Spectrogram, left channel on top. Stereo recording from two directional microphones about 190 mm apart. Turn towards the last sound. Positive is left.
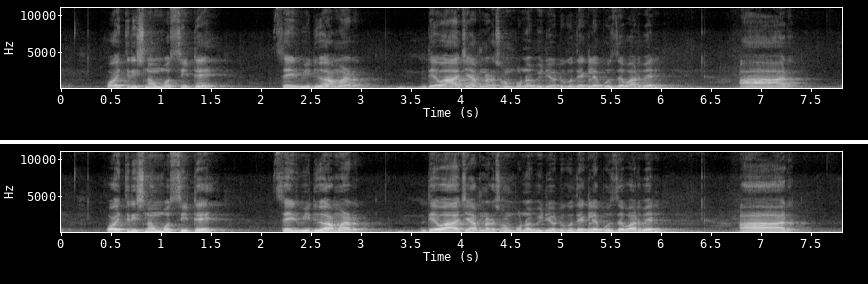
turn(degrees=-15)  # may be behind; listen again after turning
